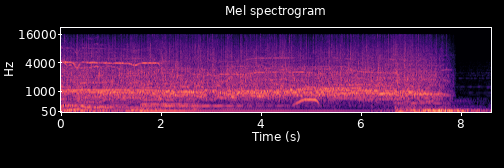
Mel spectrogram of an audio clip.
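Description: Studio audience cheering and applauding over the held closing chord of the band's accompaniment. It cuts off abruptly near the end.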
